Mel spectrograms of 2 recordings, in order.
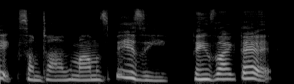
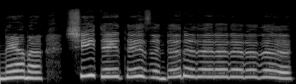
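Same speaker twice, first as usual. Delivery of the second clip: put-on high, louder tattling child voice; imitating her son; 9 semitones higher, 4 dB louder than usual. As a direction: play the kid rushing in to tell on his sister. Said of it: "He's like".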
